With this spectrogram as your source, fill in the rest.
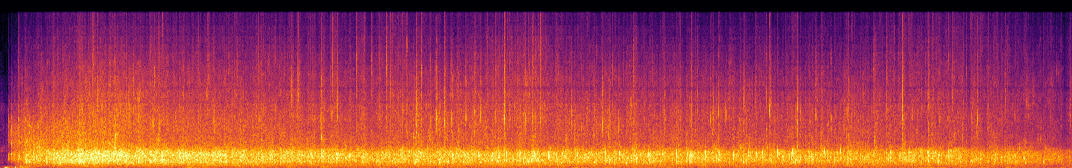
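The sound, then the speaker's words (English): Sustained applause from a large audience at Cadogan Hall for Sir Harrison Birtwistle and for members of the London Sinfonietta and the BBC Singers returning to the platform, a dense, steady wash of clapping that stays loud and even for about twenty seconds with no voices over it. “That applause both for Sir Harrison Birtwistle here at Cadogan Hall and for members of the London Sinfonietta and the BBC Singers who are returning to the platform here and who in a moment will tune.”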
